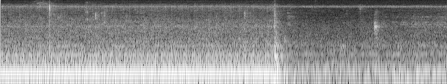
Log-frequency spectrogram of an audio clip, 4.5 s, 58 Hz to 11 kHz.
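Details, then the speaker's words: Miele G6625 dishwasher bought April 2018 (about 7.5 years old), solenoid valve replaced earlier: steady low rough grinding drone with hum from the circulation pump motor, cutting off abruptly. Owner suspects debris in pump or failing motor bearings. "So, it's filling with water right now. But once it starts stops filling and the circulation pump motor starts up again, same noise is going to happen."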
